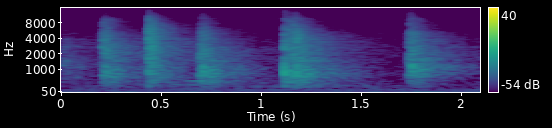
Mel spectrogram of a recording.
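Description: Hand claps, about five in two seconds at an uneven pace, faint and sharp.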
